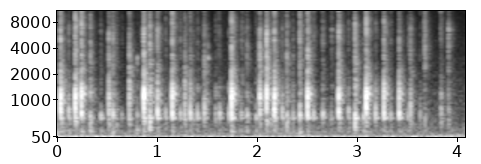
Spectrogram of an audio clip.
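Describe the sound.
An email being typed on a computer keyboard: many quick, irregular keystrokes in short bursts, quiet and crisp, with no talk over them.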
